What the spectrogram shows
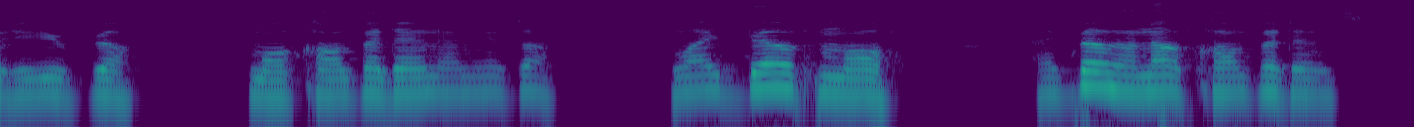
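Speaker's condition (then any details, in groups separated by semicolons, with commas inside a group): Cerebral palsy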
